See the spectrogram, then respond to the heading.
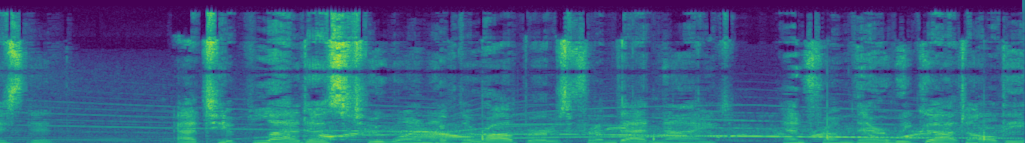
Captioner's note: walkie-talkie noise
